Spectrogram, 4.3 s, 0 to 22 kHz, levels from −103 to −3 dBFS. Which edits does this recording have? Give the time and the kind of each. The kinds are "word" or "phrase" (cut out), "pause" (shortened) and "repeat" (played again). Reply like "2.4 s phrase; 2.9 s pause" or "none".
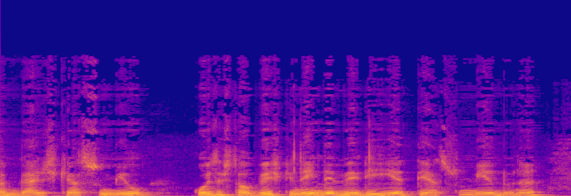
none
